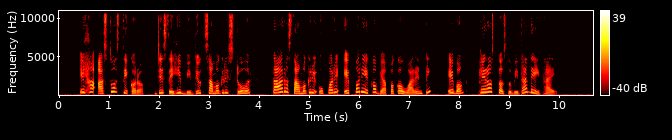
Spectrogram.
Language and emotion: Odia, happy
